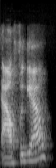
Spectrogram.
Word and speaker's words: alpha-gal: How do you pronounce that again? It's alpha-gal, ALPHA-GAL syndrome, alpha-gal syndrome.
